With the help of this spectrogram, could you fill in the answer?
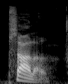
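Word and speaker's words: psallo: That's the word from Psalm, P-S-A-L, but it's P-S-A-L-L-O. And the O is a long O. It's got a little dash along the top of it. It's psalo.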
